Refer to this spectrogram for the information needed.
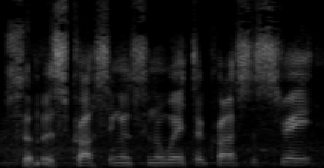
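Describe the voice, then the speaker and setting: A man rambling casually and haltingly into a handheld phone as he walks outdoors, often repeating his phrases. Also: mid-range voice, fairly even intonation, a little mellow. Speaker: vlogger. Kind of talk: casual rambling walk-and-talk chat. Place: outdoors walking along a street at night. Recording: noisy outdoor phone, traffic ambience. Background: vehicles and street ambience.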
